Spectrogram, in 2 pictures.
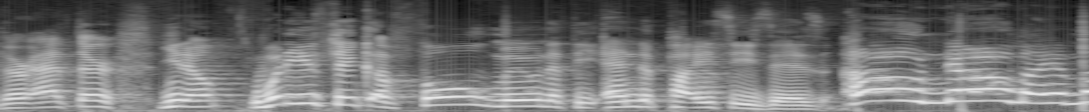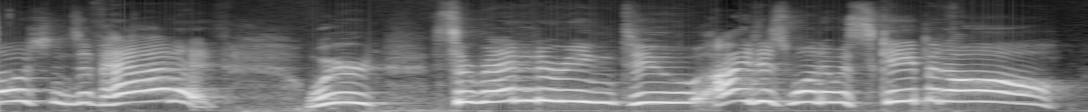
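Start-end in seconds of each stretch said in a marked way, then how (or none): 4.2-10.7 very high, slow, drawn-out despairing voice. Speaker discussing the Pisces full moon, voicing people at their wit's end. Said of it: "And I do that in that voice".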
